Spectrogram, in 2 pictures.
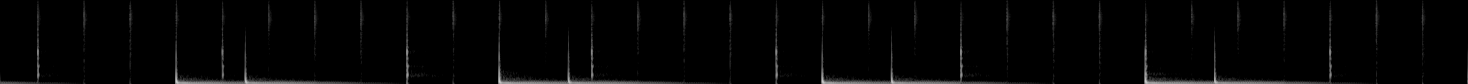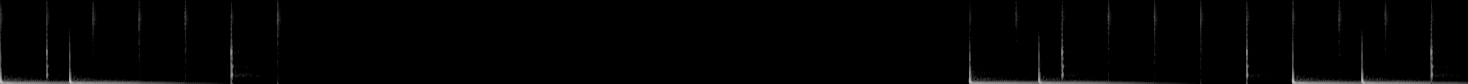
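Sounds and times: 
drums and percussion: 0.0s - 7.0s, 7.8s - 10.6s, 11.5s - 13.9s, 14.7s - 17.6s, 24.4s - 29.3s.

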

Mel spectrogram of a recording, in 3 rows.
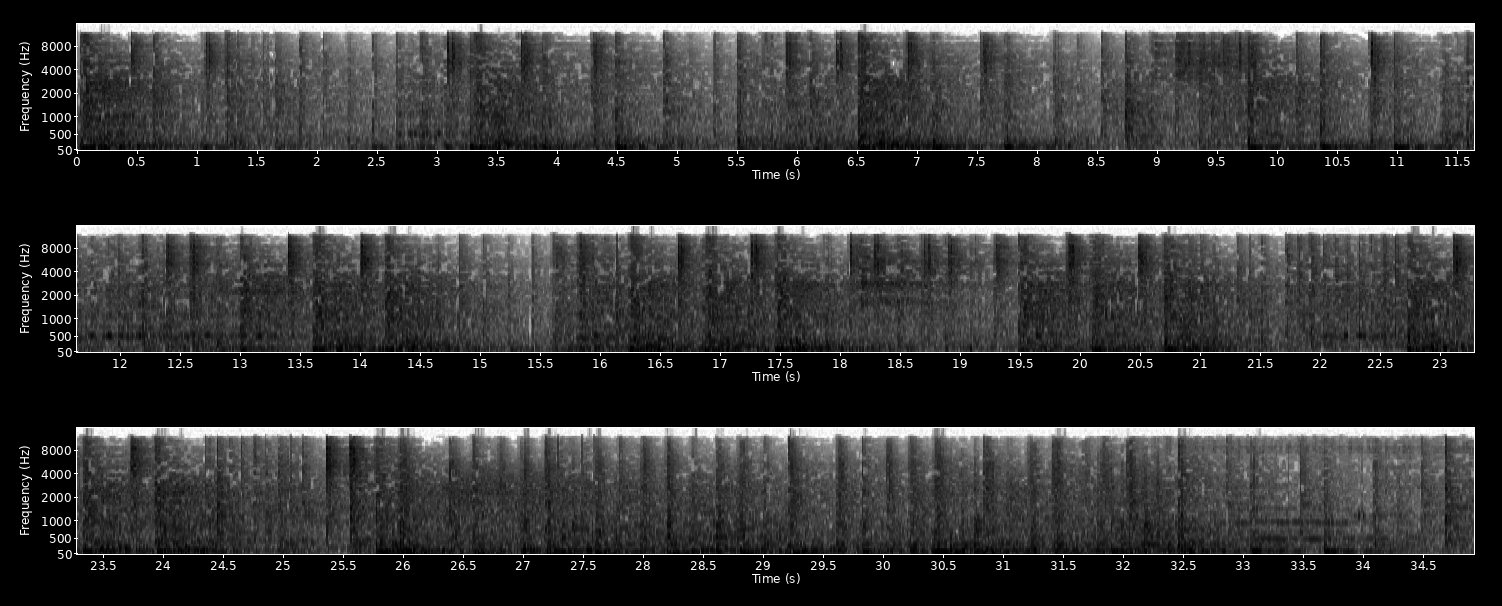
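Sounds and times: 
battle music: 0.0s - 34.9s.

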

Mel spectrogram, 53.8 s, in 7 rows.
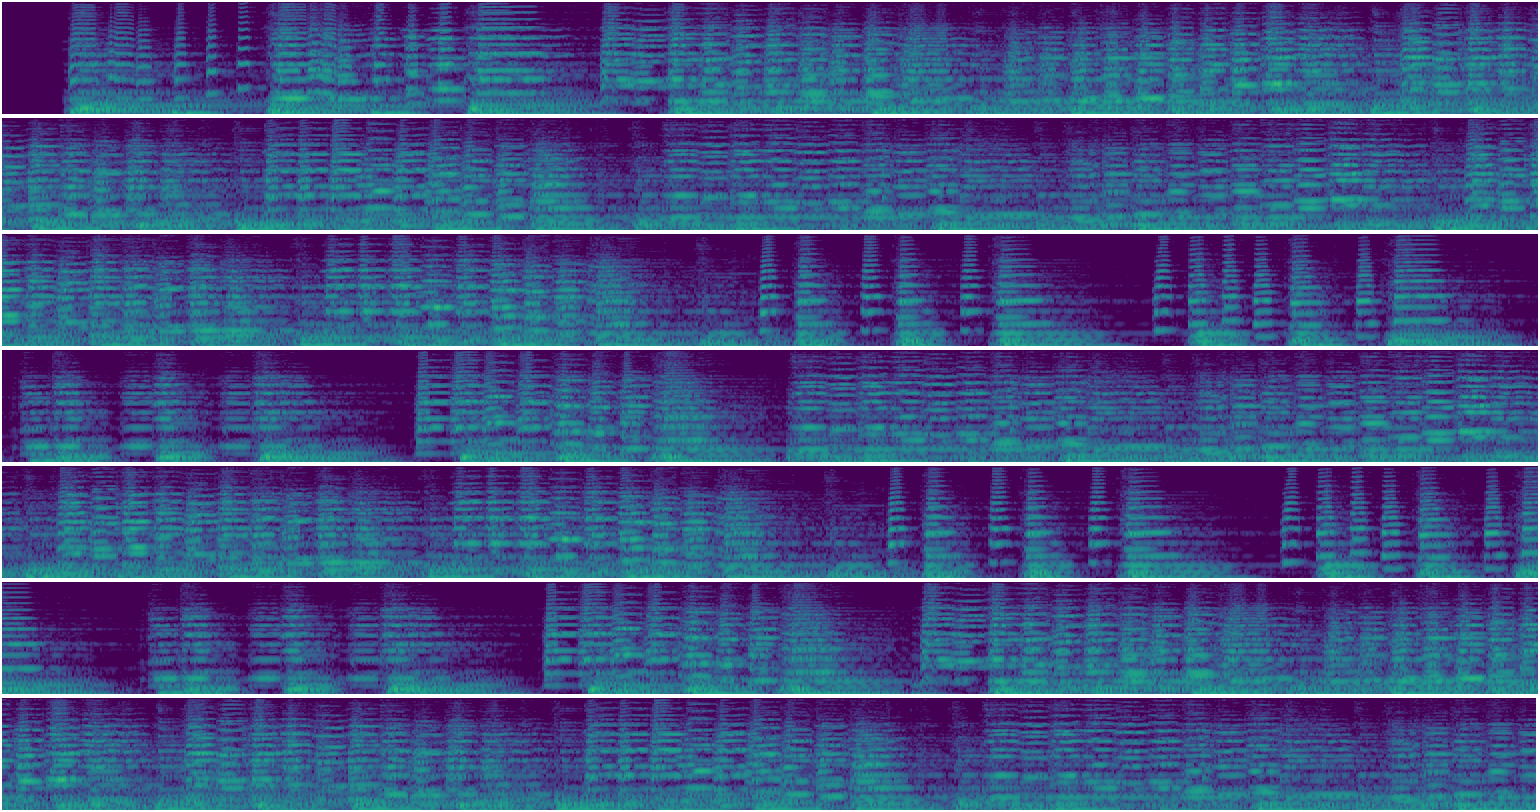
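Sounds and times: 
Mexican folk dance tune: 0.3s - 53.7s.

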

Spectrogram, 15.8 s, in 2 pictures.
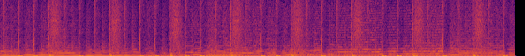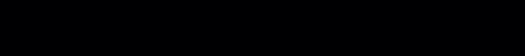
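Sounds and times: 
intro music: 0.0s - 7.7s.

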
